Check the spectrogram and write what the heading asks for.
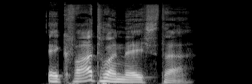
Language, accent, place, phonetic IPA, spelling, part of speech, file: German, Germany, Berlin, [ɛˈkvaːtoːɐ̯ˌnɛːçstɐ], äquatornächster, adjective, De-äquatornächster.ogg
- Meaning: inflection of äquatornah: 1. strong/mixed nominative masculine singular superlative degree 2. strong genitive/dative feminine singular superlative degree 3. strong genitive plural superlative degree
